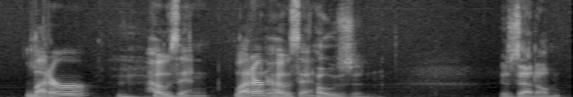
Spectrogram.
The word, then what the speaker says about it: Lederhosen: Ledhorsen? Lederhosen.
